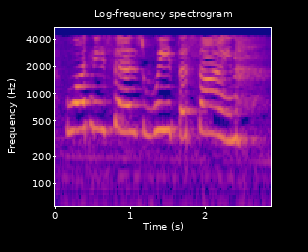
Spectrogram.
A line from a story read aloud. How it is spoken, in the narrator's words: tiny, trembling leader of the game, his head well inside his jacket, squeaked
